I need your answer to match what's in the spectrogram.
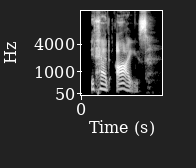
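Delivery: sharp, short, curt, cutting retort. A woman answers a man's doubting question, sharp. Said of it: "she said sharply".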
